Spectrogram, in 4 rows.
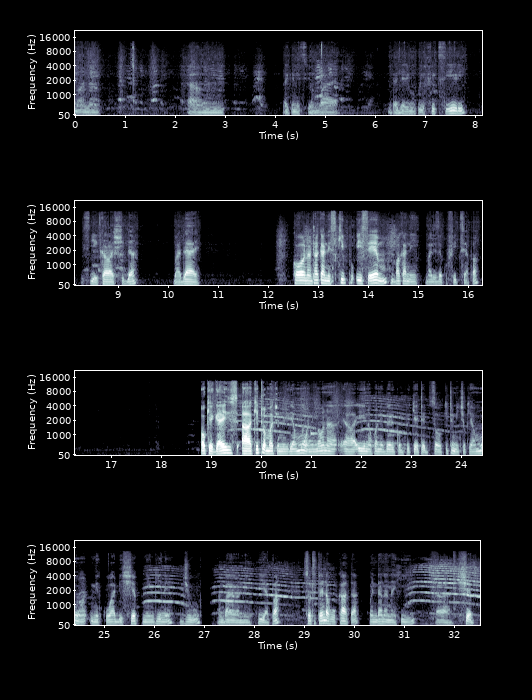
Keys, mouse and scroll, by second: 4.6 click, 5.2 shift+click, 6.1 shift+click, 6.6 shift+click, 7.1 shift+click, 7.6 shift+click, 8.1 shift+click, 21.2-22.0 scroll down 2, 22.0 scroll up 2, 23.5-23.8 scroll up 2, 23.8-24.6 scroll down 2, 24.6-25.5 middle drag, 25.5 scroll down 2, 26.1 middle click, 27.0 click, 27.7-28.3 middle drag, 28.3 click, 31.2-31.8 scroll down 1, 31.9 scroll up 1, 32.3-32.5 scroll down 2.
